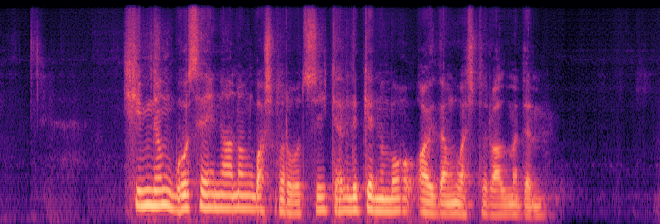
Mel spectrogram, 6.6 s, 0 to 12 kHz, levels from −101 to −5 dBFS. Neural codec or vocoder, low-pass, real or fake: codec, 16 kHz in and 24 kHz out, 0.6 kbps, FocalCodec, streaming, 2048 codes; 10.8 kHz; fake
